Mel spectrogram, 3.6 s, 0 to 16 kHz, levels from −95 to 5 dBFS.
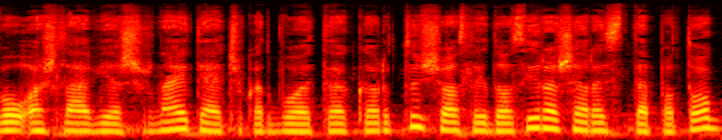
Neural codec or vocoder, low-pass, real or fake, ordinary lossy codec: vocoder, 44.1 kHz, 128 mel bands every 512 samples, BigVGAN v2; 14.4 kHz; fake; AAC, 64 kbps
